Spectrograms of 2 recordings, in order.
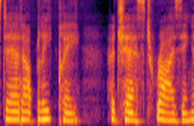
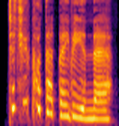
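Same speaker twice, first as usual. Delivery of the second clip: higher and louder accusing question; demanding; 6 semitones higher, 5 dB louder than usual. A narrator's reading. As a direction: confront him hard. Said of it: "she demanded".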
